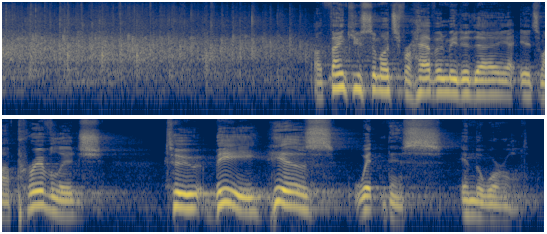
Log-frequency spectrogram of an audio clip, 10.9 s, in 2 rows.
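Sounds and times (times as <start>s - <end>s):
audience applause, hand clapping: 0.0s - 3.8s
speech: 3.1s - 10.8s.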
